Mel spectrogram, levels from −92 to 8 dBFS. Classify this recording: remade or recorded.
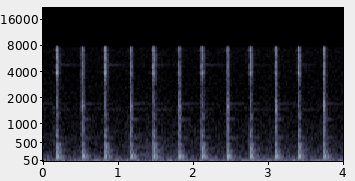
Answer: remade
